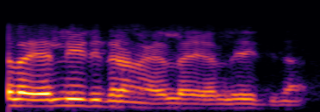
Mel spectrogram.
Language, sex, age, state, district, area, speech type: Tamil, male, 45-60, Tamil Nadu, Thanjavur, urban, conversation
